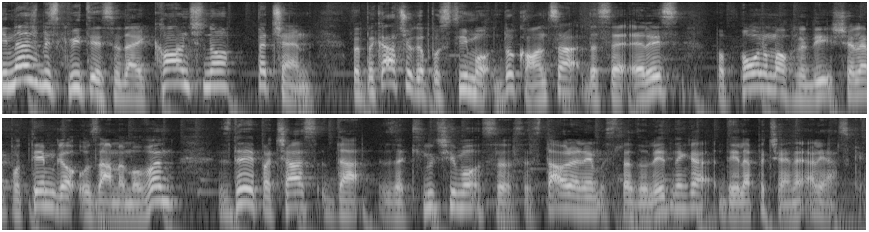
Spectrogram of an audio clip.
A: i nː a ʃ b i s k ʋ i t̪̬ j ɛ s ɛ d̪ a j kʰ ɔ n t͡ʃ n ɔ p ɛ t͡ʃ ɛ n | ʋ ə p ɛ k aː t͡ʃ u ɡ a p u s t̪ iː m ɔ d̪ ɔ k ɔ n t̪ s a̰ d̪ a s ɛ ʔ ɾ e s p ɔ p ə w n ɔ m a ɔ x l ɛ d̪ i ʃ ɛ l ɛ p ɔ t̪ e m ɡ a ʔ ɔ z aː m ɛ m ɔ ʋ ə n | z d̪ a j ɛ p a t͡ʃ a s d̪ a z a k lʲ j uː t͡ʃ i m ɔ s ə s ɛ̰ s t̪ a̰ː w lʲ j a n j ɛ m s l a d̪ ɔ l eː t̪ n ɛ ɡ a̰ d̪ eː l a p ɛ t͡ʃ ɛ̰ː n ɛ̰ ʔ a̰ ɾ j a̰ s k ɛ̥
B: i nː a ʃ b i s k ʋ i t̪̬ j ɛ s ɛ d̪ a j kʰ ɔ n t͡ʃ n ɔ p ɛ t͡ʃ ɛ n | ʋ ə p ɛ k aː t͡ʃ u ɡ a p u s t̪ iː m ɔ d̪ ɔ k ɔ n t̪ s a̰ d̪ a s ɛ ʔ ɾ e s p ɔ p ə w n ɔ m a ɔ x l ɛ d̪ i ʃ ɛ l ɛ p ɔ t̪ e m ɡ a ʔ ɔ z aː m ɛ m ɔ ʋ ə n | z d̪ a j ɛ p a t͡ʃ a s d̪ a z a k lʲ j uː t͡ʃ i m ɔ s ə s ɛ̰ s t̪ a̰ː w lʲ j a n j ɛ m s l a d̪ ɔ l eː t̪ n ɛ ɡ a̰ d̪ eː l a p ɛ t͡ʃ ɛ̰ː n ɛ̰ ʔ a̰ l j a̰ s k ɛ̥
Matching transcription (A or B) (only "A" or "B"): B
